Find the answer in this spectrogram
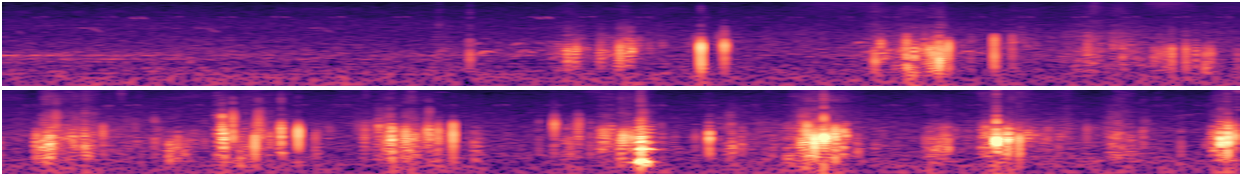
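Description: Footsteps crunching on a dry, cracked mud crust, the baked soil breaking under the shoes. The steps start about two seconds in and come irregularly.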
